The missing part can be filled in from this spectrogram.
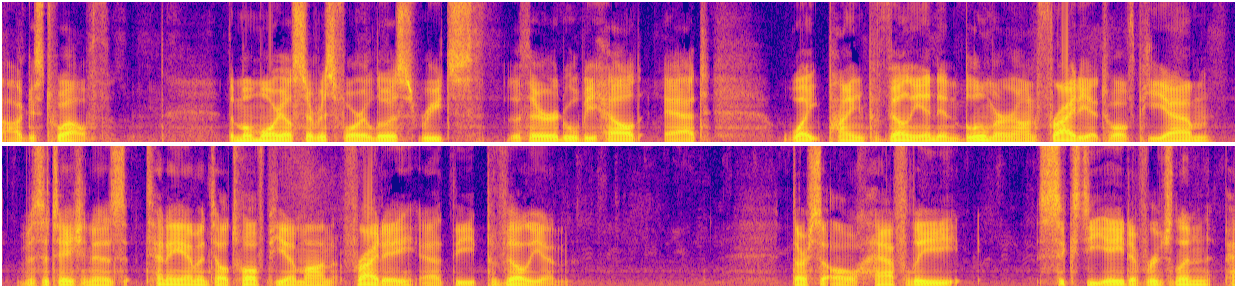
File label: Funeral Announcements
